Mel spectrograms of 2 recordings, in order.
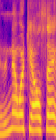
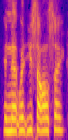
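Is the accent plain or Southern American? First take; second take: Southern; plain. First: It is said in a Southern American accent. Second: It is said in a plain, unmarked accent.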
